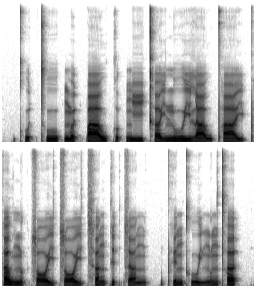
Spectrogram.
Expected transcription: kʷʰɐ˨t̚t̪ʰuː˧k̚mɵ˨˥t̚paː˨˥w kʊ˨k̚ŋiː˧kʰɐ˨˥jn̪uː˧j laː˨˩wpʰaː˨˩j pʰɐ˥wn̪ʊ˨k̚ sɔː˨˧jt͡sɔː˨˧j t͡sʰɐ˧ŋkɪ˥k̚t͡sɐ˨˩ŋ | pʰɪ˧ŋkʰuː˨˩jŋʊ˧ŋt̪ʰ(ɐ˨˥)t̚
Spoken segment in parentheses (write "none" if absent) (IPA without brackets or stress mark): ɐ˥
